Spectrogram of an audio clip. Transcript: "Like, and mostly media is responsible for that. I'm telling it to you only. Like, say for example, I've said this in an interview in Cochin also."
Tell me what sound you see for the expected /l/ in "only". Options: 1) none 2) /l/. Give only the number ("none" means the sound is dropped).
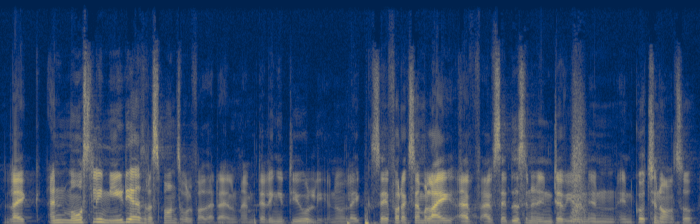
1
